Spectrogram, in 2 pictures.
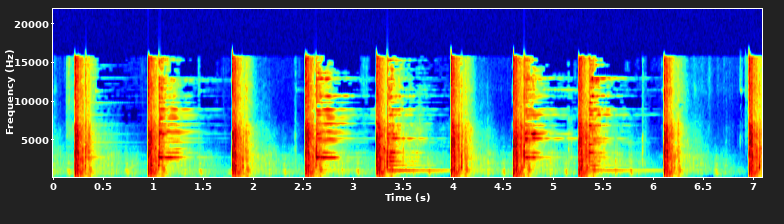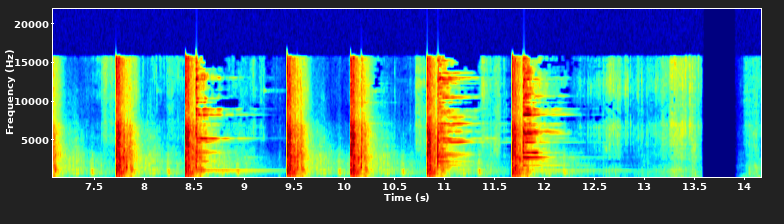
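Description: A string of about sixteen gunshots at a steady pace, roughly one every 0.7 seconds, several followed by the ring of steel targets being hit. The shooting stops about two seconds before the end.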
